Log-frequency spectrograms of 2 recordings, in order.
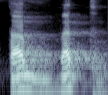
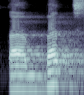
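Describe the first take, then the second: First: The final t ends with a soft breath release. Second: The final t ends with a hissing s-like sound. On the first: The speaker calls it right. "kita upayakan ada nafas yang lepas, namanya hamz" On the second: The speaker calls it wrong. "Kalau bunyi sin sukun berarti tabbat, tabbat, itu kayak ban bocor ya, tidak pas"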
